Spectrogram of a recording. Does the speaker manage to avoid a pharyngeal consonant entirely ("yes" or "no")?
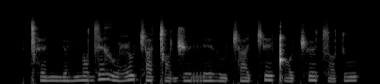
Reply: no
